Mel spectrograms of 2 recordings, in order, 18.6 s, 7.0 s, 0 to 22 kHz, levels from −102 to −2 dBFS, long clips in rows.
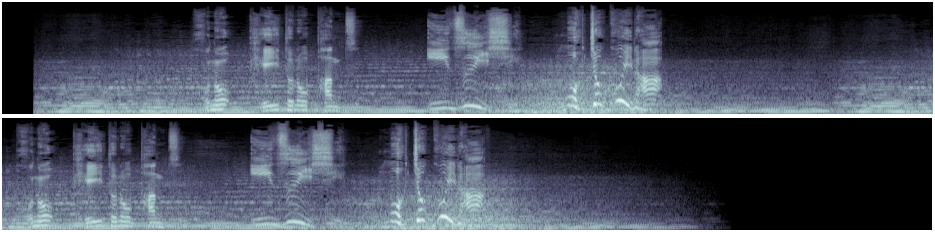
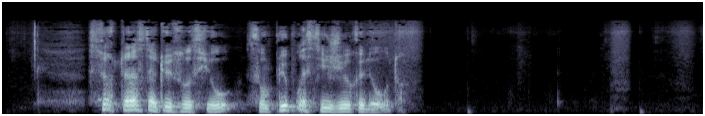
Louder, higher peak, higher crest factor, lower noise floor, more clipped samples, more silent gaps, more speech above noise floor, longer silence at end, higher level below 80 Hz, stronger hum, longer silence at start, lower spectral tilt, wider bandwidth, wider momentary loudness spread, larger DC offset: about the same, -23 LUFS vs -24 LUFS; about the same, -4 dBFS vs -6 dBFS; about the same, 22 dB vs 22 dB; second, -57 dBFS vs -78 dBFS; neither; neither; second, 36 dB vs 54 dB; second, 2.65 s vs 2.9 s; first, -40 dBFS vs -64 dBFS; neither; second, 0.3 s vs 0.85 s; about the same, -4.5 dB/octave vs -4.5 dB/octave; first, 18.5 kHz vs 11.5 kHz; second, 18 LU vs 21 LU; neither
